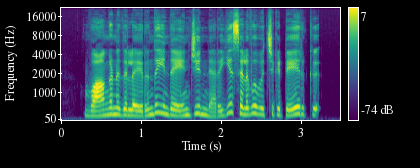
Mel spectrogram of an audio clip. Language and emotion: Tamil, sad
